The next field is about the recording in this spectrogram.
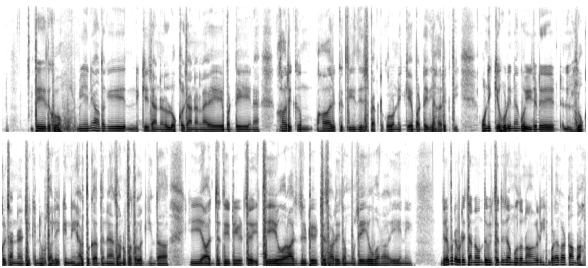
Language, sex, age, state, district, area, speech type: Dogri, male, 18-30, Jammu and Kashmir, Jammu, rural, spontaneous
